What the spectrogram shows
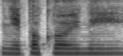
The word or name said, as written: nepokojný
